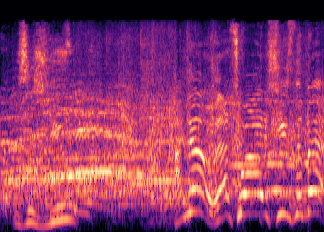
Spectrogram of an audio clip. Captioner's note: cheers and applause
